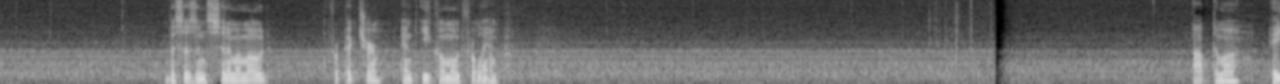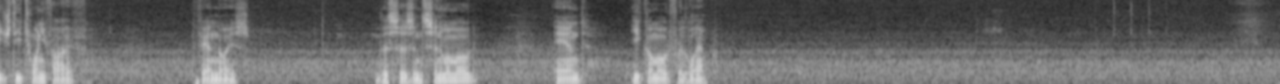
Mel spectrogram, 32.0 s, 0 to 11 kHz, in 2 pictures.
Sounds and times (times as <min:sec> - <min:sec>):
White noise: 0:00.0 - 0:32.0
Speech: 0:02.0 - 0:03.4, 0:04.1 - 0:06.5, 0:14.9 - 0:17.2, 0:18.4 - 0:19.2, 0:20.7 - 0:22.0, 0:22.9 - 0:25.0.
